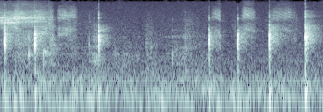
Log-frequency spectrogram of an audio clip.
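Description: Chalk strikes a board during an engineering lecture, sharp quiet taps and short scrapes arriving in an irregular run of about eight marks, close and faint.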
